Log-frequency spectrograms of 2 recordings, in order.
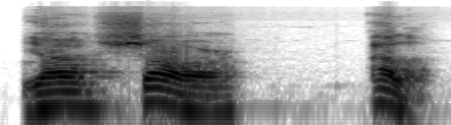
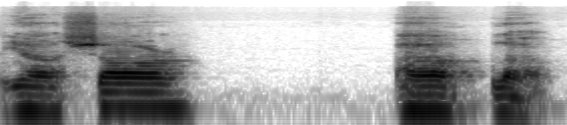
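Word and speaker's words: ישראל: So how you would pronounce it is Shar. Shar. All right. And we're going to put a little frowny face here to help you indicate that this is a standalone syllable. Also with the and the La. Yah, Shar, Allah.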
